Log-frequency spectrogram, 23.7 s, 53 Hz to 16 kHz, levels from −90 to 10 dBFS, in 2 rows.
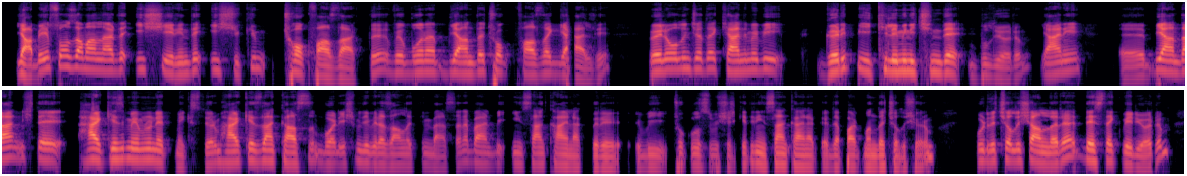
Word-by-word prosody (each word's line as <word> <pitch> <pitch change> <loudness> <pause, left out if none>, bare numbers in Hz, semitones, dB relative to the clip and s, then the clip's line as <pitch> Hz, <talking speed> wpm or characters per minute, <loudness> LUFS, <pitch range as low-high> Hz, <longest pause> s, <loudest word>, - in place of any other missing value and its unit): Ya, - - +7
benim 170 +4 +1
son 205 +3 -1
zamanlarda 175 -4 +2
iş 170 -1 -1
yerinde 135 +3 -1
iş 160 -3 -7
yüküm 180 +8 -12 0.2
çok 145 -5 0
fazla 110 -3 +2
arttı 140 - -4
ve 145 -2 -3
buna 145 -1 -1
bir 150 - -3
anda 135 +1 +3
çok 150 -1 -6
fazla 125 +1 +1
geldi. 130 -9 -3 0.4
Böyle 155 +2 +5
olunca 175 0 -2
da 180 0 -2
kendimi 160 0 +2
bir 170 -2 -3 0.3
garip 150 +7 +3
bir 175 - -4
ikilemin 155 +1 +3
içinde 145 -1 +2
buluyorum. 110 - -11
Yani, 145 +6 +1 0.4
ııı, 110 +6 -7
bir - - +1
yandan, 155 +2 +7
işte, 150 -3 -1
herkesi 150 0 +5
memnun 150 -1 0
etmek 110 -8 -4
istiyorum. 115 +2 -7
Herkesten 135 +2 +3
kastım 120 -1 -1
Bu 120 - -3
arada, 115 -1 -3
işimi 130 +4 -9
de 125 - -5
biraz 110 -1 -3
anlatayım 105 +1 -8
ben 90 - -8
sana. 125 +9 -11
Ben 115 -3 -3
bir - - -14
insan 110 -1 -5
kaynakları 95 -4 -5 0.2
bir 95 +1 -11
çok 115 -1 -13
uluslu 100 -2 -9
bir 95 - -14
şirketin 110 +6 -10
insan 110 -1 -1
kaynakları 100 -2 -4
departmanında 100 0 -3
çalışıyorum. - - -8 0.4
Burada 135 0 -2
çalışanlara 125 0 +2
destek 135 -2 +3
veriyorum. 110 - -2
135 Hz, 160 wpm, -25 LUFS, 110-150 Hz, 0.4 s, Ya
